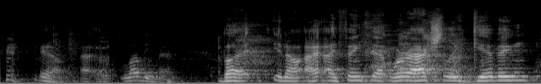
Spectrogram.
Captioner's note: board laughs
